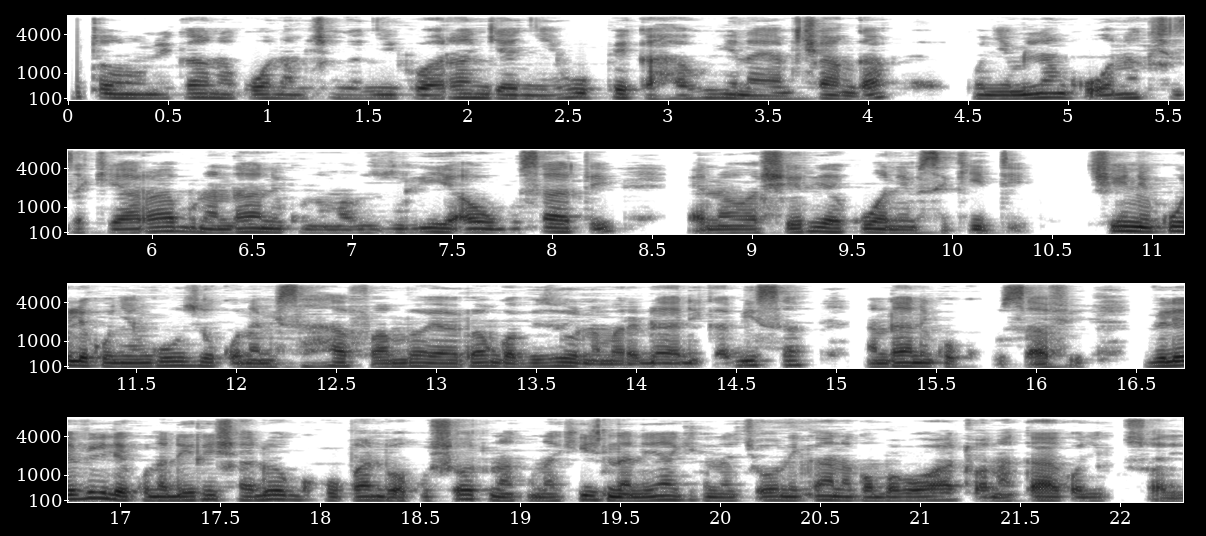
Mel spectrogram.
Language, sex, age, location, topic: Swahili, male, 18-24, Mombasa, government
